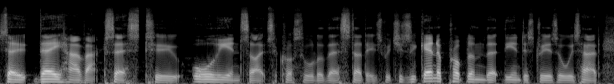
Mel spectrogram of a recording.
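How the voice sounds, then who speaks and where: A man with an English accent talks at a fairly low pitch and fairly quick pace, with fairly even intonation and hardly any pauses. The sound is dry and close with no echo, on a very clean recording with a silent background. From England. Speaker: company founder and CEO. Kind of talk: casual interview. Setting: conference interview, live broadcast.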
